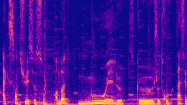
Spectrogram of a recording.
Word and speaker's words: moelleux: Vous aurez déjà peut-être remarqué que certaines personnes prononcent ce mot moelleux, avec le son A, en contraste du son E. Et bah, c'est pas anodin, parce que ce qu'il faut savoir, c'est que la prononciation originelle, qui date des 15e et 16e siècles, était avec un E, et ça s'écrivait moelleux.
